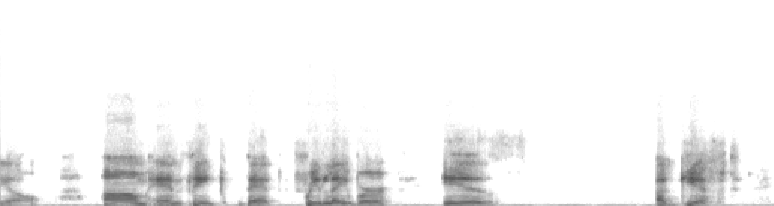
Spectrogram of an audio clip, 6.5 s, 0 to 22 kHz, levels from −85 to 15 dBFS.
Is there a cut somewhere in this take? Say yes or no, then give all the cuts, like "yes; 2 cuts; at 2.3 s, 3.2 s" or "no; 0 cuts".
yes; 2 cuts; at 1.5 s, 2.4 s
